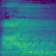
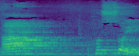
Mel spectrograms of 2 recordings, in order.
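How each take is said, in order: First: The two vowels glide together as one sound. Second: The two vowels are said separately, apart. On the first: The speaker calls it right. "এই দুটোকে একসাথে উচ্চারণ করে বলি আই" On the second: The speaker calls it wrong. "এভাবে তো বলি না"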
